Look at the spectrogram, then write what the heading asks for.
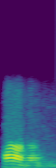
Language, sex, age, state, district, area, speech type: Odia, male, 60+, Odisha, Gajapati, rural, conversation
